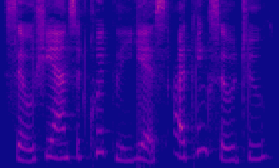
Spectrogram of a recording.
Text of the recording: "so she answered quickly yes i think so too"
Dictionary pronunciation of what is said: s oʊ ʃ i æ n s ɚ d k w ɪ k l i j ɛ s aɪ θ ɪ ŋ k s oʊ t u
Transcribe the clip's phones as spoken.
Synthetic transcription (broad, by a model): s oʊ ʃ i æ n s ɚ d k w ɪ k l i j ɛ s aɪ θ ɪ ŋ k s oʊ t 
